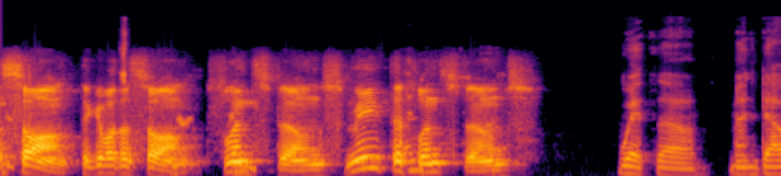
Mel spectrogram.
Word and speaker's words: Flintstones: So the way I remember it was Flynn Stones and now it's Flint Stones.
